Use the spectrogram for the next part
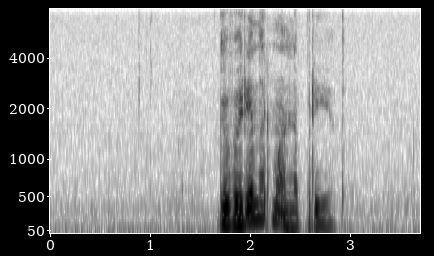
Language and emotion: Russian, neutral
